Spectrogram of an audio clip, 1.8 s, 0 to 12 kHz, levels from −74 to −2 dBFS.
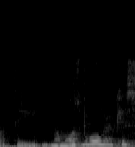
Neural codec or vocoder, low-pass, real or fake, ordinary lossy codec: none; 7.2 kHz; real; MP3, 64 kbps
